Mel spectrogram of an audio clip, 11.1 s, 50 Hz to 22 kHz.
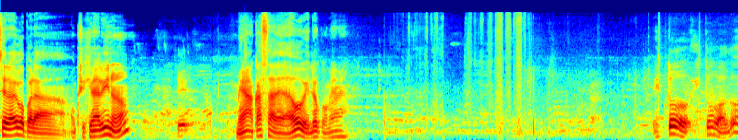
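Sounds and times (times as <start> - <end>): faint voices: 0.9 - 11.0.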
